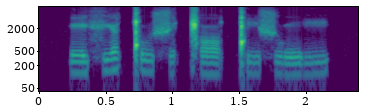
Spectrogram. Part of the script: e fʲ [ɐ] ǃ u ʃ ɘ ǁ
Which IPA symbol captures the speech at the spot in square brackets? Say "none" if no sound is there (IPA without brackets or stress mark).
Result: ɐ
